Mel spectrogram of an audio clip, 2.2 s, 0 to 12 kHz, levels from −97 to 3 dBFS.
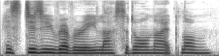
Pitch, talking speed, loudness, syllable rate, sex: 190 Hz, 190 wpm, -17 LUFS, 5.3 syllables/s, female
